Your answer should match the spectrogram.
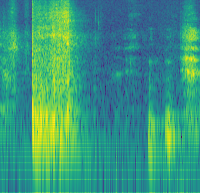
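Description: A man's breathy puff made with the mouth, a short rush of blown air lasting about half a second, imitating a pufferfish blowing itself up. Brief voice sounds follow near the end.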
